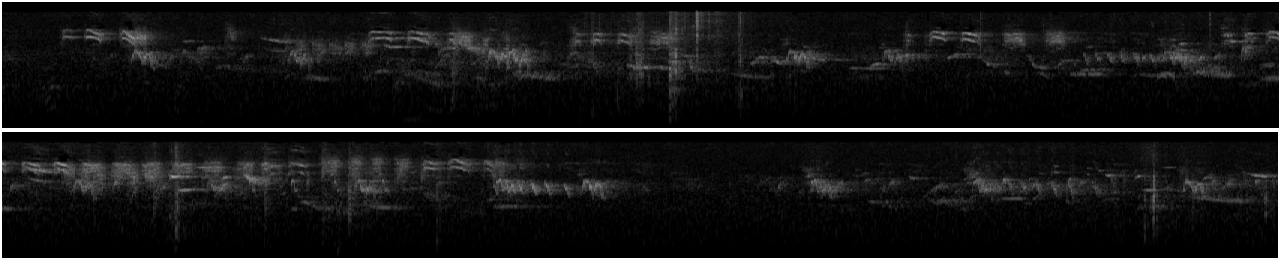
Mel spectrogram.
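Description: Songbirds singing and chirping, a busy run of quick high chirps that thins out briefly about ten seconds in.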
